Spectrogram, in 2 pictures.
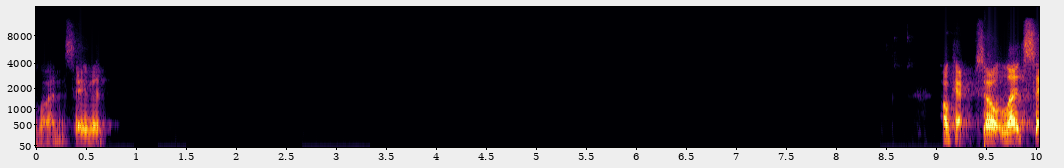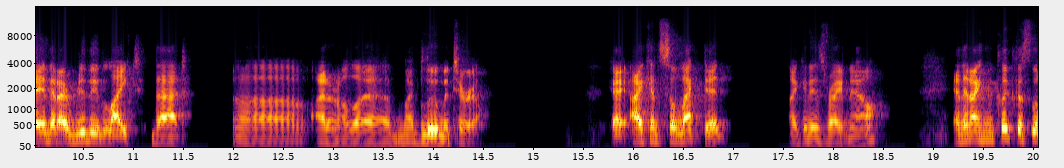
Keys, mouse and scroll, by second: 0.3 click, 9.3 click, 18.3 click.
